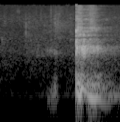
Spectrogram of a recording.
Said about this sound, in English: Excuse me, I need to clear my throat. Now we're ready.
